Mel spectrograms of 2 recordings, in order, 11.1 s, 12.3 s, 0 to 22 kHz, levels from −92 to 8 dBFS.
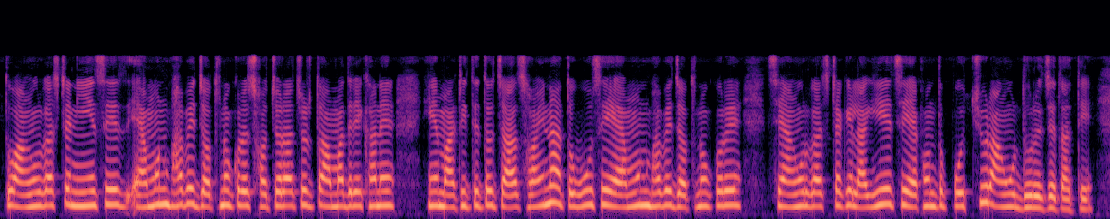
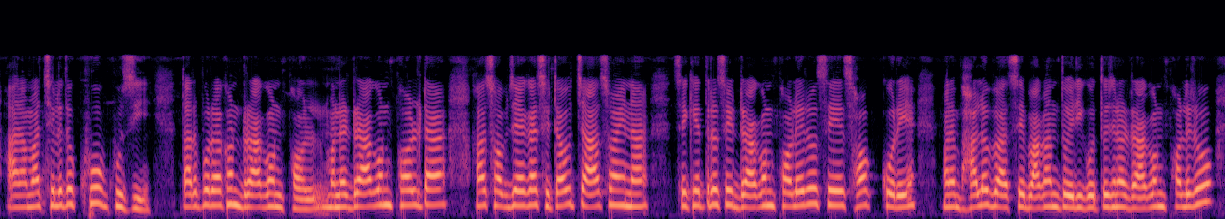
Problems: background sounds at intervals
